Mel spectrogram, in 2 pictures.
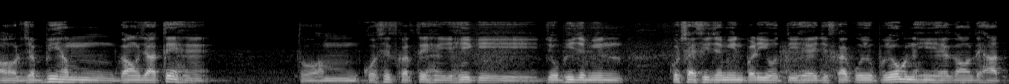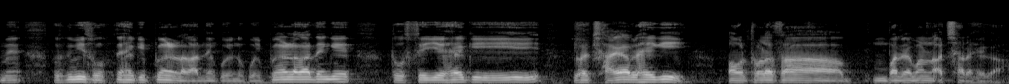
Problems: none marked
